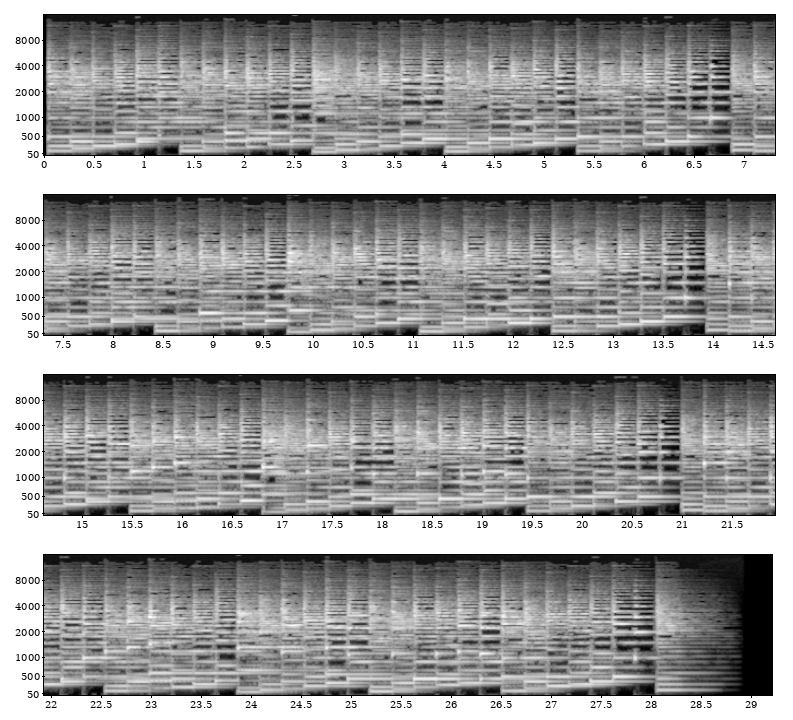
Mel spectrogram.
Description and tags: Keyboard Melody
music, Loop, Keyboard, Piano, melody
